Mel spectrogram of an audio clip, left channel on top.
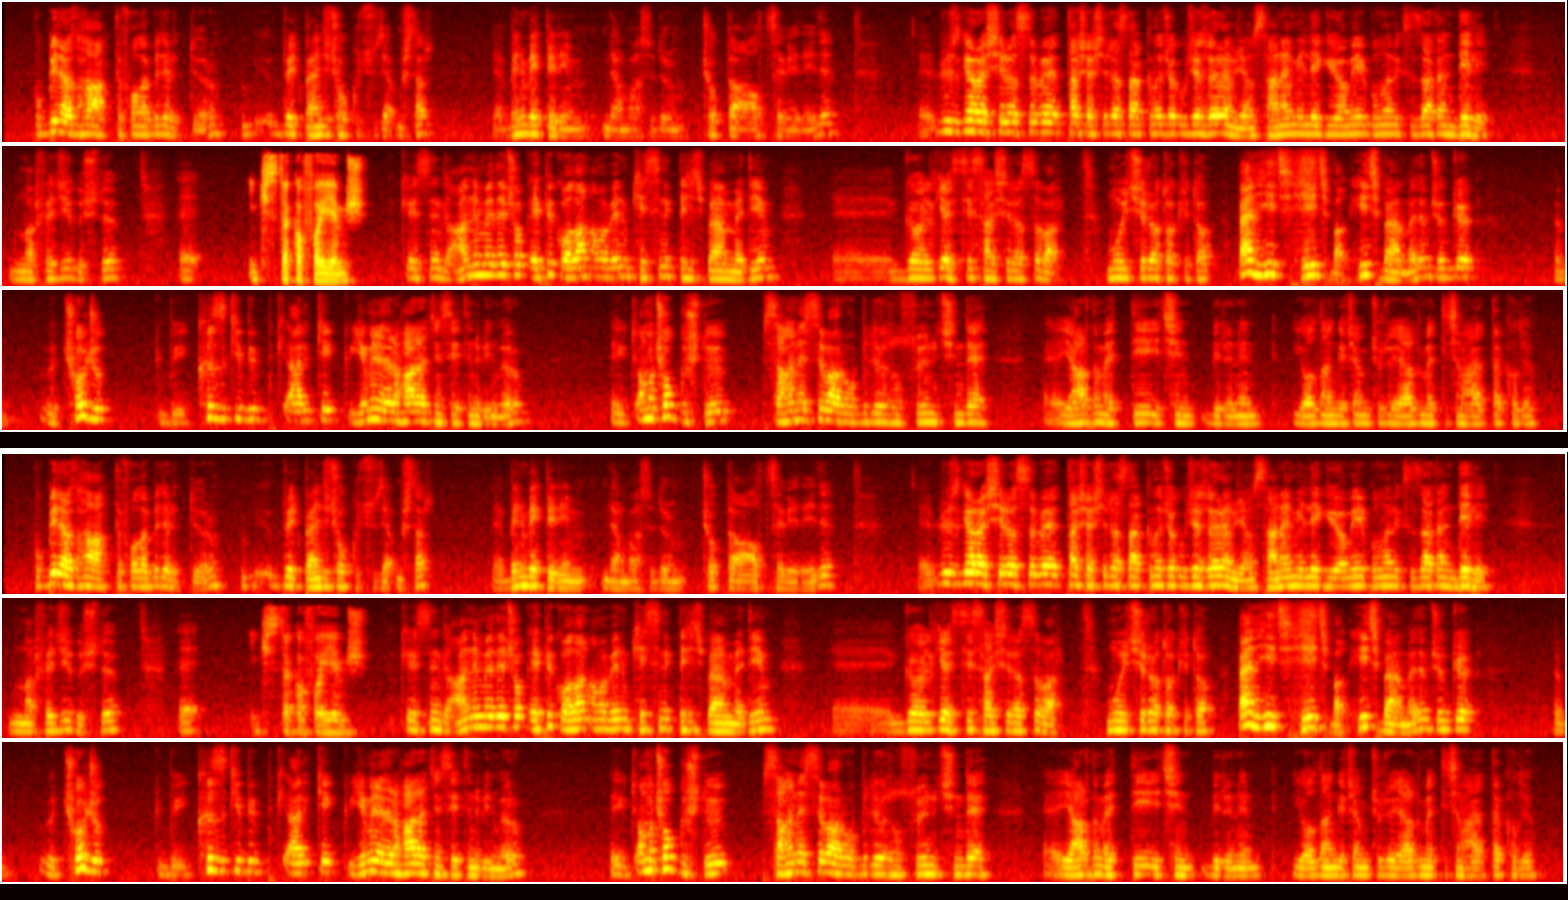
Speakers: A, on the right (about 40°); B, on the left (about 90°).
A: bu biraz daha aktif olabilir diyorum. Bence çok güçsüz yapmışlar. E, Benim beklediğimden bahsediyorum. Çok daha alt seviyedeydi. E, Rüzgar aşırası ve taş aşırası hakkında çok bir şey söylemeyeceğim. Sanemi ile Gyomei bunlar ikisi zaten deli. Bunlar feci güçlü. E,
B: İkisi de kafayı yemiş.
A: kesinlikle animede çok epik olan ama benim kesinlikle hiç beğenmediğim e, Gölge Sis aşırası var. Muichiro Tokito. Ben hiç hiç bak hiç beğenmedim çünkü e, çocuk kız gibi erkek yemin ederim hala cinsiyetini bilmiyorum. E, ama çok güçlü. Sahnesi var o biliyorsun suyun içinde e, yardım ettiği için birinin yoldan geçen bir çocuğa yardım ettiği için hayatta kalıyor.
